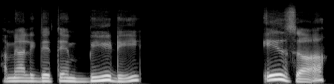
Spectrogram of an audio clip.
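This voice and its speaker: A patient maths tutor walks through a problem step by step. The voice is warm and mellow. The tutor keeps asking rhetorical questions, checks in after every point, and is recorded dry and close with no room sound. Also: medium pitch, takes it slowly, no echo. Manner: asks the class rhetorical questions and checks in with "okay?" often; patient and repetitive, restating each step.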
